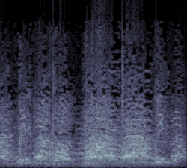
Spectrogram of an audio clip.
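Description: A large crowd of street protesters in Iran chants and shouts in unison outdoors, paying tribute to Masha Amini and protesting against the police. Their voices swell in rhythmic waves, loud and dense, with no single speaker standing out.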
